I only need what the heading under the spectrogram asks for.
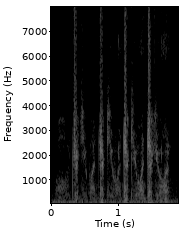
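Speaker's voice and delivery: soft playful whisper to himself. Real, not acted. Teacher muses to the kids, whispering. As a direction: breathe the words under your breath. Teacher teasing a hard question.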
